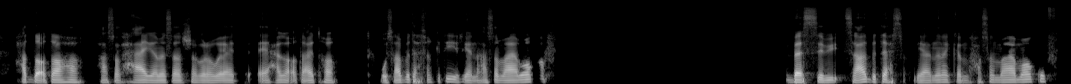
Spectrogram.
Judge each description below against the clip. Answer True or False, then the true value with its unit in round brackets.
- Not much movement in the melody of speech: True (2.0 semitones)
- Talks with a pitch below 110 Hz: True (100 Hz)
